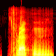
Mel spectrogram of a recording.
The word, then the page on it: threaten: American English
